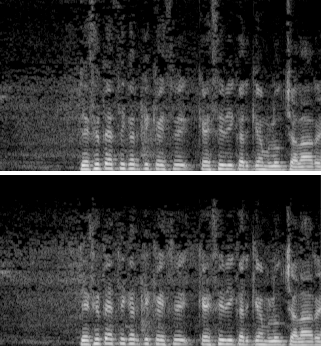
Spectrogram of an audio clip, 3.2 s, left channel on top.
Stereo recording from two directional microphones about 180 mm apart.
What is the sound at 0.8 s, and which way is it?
Speech, 25° left (ahead or behind).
